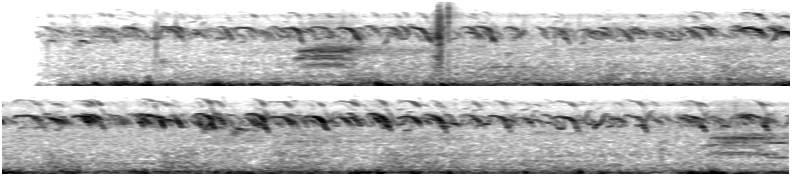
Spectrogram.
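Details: Hen with chicks: dense, rapid high peeping chirps run almost continuously, broken by a few short, lower clucking bursts, over a steady low rumble.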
